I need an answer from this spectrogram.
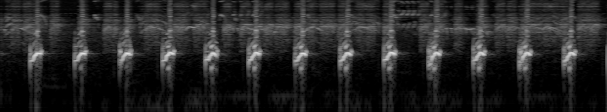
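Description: A bird calling over and over at a very steady pace, a little more than two short notes a second, each note a quick sweep up and back down.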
